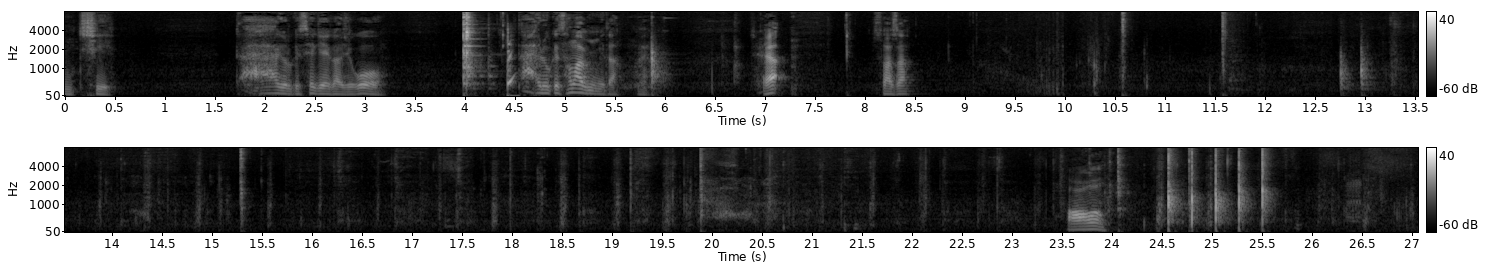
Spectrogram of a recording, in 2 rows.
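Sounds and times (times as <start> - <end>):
man chewing food: 8.8 - 25.0, 25.6 - 27.0.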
